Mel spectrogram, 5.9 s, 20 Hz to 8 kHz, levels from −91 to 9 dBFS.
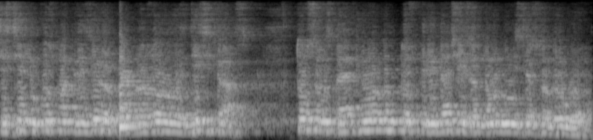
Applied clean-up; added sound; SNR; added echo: none; Snare drum; 6 dB; reverberation time 0.9 s.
